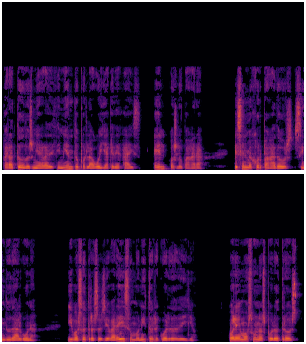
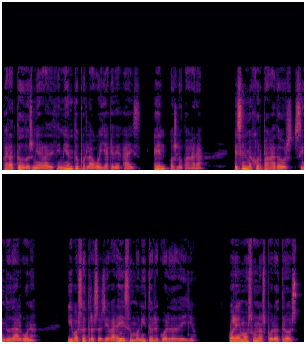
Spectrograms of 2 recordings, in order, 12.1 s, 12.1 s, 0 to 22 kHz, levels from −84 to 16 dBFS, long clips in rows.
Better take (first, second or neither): second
